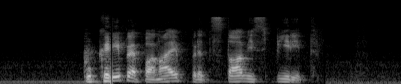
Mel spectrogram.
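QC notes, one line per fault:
1.11–3.26 s, input switched to a poorer device: a 20 ms gap at the switch, then duller sound with nothing above 9.1 kHz, about 5 dB quieter, over a new noise floor roughly 35 dB down, before it clears again. Likely a mid-recording change to another microphone.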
